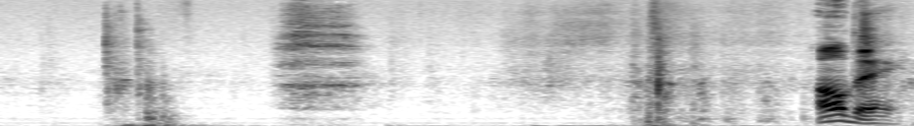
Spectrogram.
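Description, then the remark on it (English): A cat pushes a door open: a soft thump, a brief scraping hiss, then a rising creak near the end, with some faint muffled vocal sounds in between. “The fucking cat opened the door, people.”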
